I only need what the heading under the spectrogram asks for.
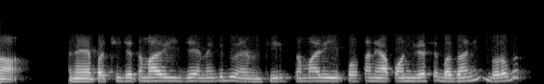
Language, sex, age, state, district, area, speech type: Gujarati, male, 18-30, Gujarat, Kutch, urban, conversation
